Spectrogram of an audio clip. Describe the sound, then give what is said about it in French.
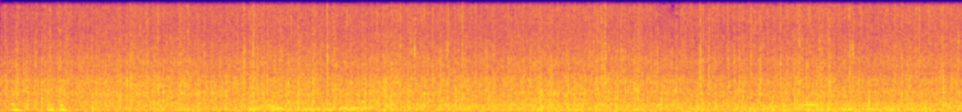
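Heavy tropical rain of huge drops, almost like hail, pours down in a steady, dense hiss for the whole stretch, with drips from small leaks falling and a brief murmur of voice near the start. “Ah, il y a des fuites. Des petites fuites.”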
